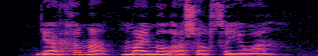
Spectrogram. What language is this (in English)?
Bashkir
